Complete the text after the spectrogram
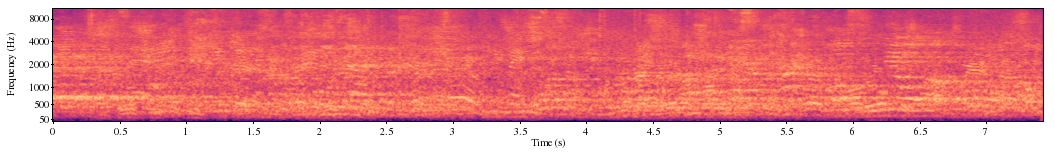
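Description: Several voices chatter in the background.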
